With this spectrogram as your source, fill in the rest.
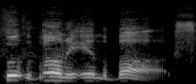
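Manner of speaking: put-on loud Cajun accent with box drawn out. Reviewers discussing a movie's accents quote a line in Taylor Kitsch's Cajun accent. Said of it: "he should have a Cajun accent".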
